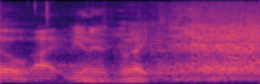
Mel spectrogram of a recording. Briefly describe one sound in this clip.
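A middle-aged man speaks through a microphone.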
